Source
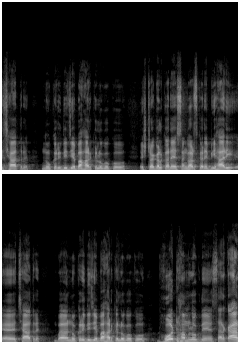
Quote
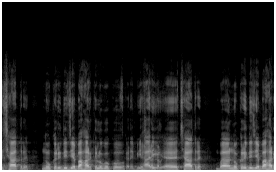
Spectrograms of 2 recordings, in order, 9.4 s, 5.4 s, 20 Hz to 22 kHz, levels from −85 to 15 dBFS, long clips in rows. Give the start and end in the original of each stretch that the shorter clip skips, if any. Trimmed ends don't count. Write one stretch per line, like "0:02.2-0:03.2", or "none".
0:02.7-0:04.2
